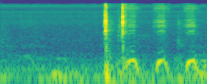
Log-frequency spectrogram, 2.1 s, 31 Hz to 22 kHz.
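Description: Two quick clicks as a left arrow and space 1 key combination is pressed and released, then a device vibrates three times in short, evenly spaced buzzes, showing nothing is connected or paired. The buzzes are fairly quiet against a faint background hiss.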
